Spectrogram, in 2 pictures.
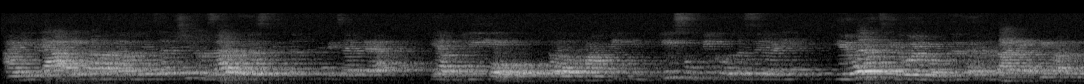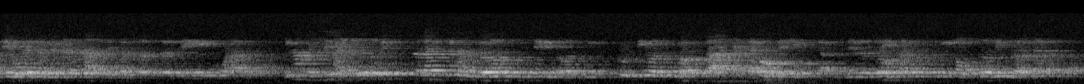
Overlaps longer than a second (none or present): none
